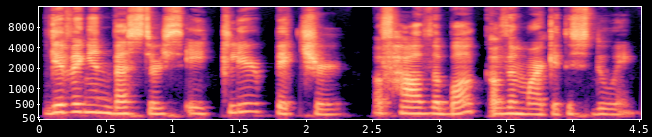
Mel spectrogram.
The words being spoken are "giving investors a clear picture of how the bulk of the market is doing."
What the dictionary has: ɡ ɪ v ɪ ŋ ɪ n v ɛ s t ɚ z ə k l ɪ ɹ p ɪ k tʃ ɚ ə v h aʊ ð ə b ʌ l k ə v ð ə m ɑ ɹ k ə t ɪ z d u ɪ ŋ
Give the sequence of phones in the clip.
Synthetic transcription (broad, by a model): ɡ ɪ v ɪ ŋ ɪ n v ɛ s t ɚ s ə k l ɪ ɹ p ɪ k tʃ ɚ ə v h aʊ ð ə b ʌ l k ə v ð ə m ɑ ɹ k ə t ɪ s d u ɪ ŋ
